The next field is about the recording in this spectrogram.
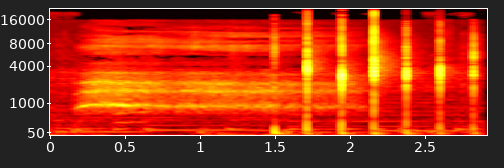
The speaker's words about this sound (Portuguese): Palmas.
